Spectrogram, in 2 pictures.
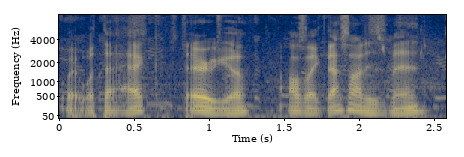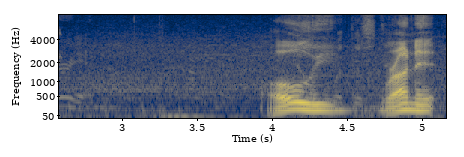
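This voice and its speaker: A man hosting a casual gameplay commentary, chatty and talking straight to his in-game players, with bursts of excitement. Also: lowish voice, normal speed, faint music behind. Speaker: gamer and channel host.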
